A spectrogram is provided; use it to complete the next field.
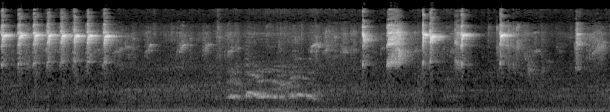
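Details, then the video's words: Lovebirds give a quick burst of about eight shrill, high chirps, then a pause before more scattered sharp chirps, with a faint murmur in the background. "Love Birds Chirping sound"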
